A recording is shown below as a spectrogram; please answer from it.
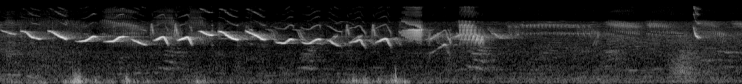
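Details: Young Trinidad bullfinch (chestnut-bellied seed finch) singing close in the afternoon, a loud, regular series of sliding whistled notes repeated several times a second for four seconds, followed by softer chips and near silence.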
